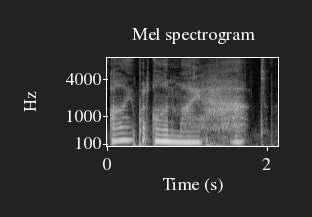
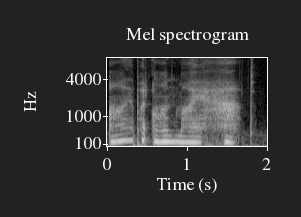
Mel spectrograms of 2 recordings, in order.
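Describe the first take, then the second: Both takes have the same delivery.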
